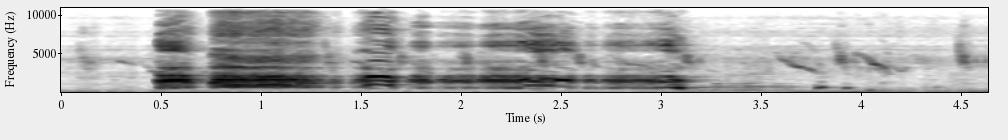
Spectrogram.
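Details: Harsh, loud crowing from a Solok-native Kukuak Balenggek rooster lasts about two and a half seconds in rough, rasping bursts, then small birds chirp quietly in the background.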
